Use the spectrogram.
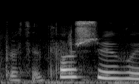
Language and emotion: Russian, sad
